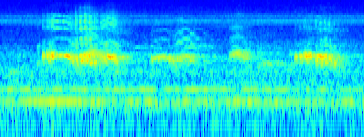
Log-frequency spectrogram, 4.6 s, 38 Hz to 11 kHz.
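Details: Captive black-necked crane at Akan International Crane Center, Japan, recorded January 8, 2006. Four loud, honking calls with rich overtones come at irregular intervals over a steady low mechanical hum.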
